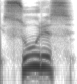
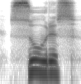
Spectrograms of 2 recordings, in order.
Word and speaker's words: sūris: For example, "aukštas" meaning "high" - pronounced with falling pitch accent (acute). And "aukštas" meaning "floor" - with rising (circumflex). Similarly, "sūris" (cheese) and "sūris" (saltiness).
